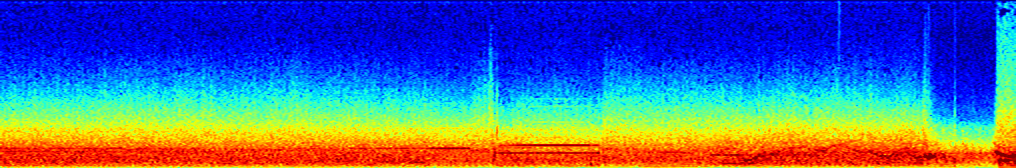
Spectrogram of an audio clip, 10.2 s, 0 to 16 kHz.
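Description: CB radio receiver on channel 28 passing steady static hiss between transmissions, with a few faint steady whistle tones coming and going about halfway through.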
